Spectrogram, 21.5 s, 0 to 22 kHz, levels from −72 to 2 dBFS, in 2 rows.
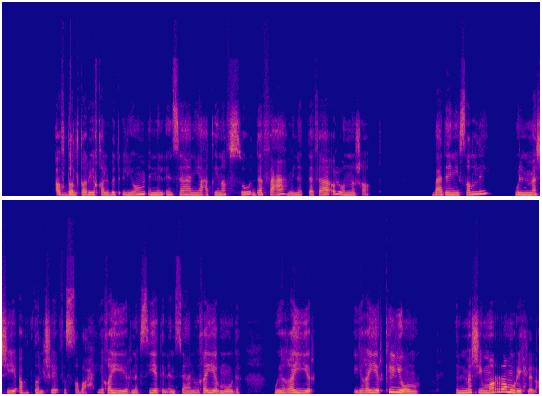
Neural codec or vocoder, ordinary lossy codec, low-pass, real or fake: vocoder, 44.1 kHz, 128 mel bands every 512 samples, BigVGAN v2; Opus, 24 kbps; 19.8 kHz; fake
